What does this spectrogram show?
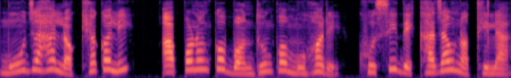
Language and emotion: Odia, neutral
